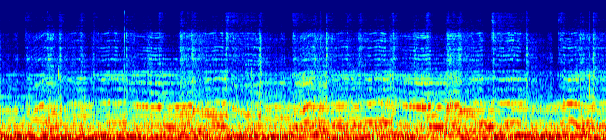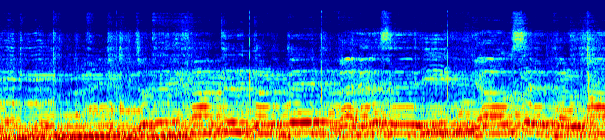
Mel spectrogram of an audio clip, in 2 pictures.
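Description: Hindi film song playing loudly for a dance, a singing voice over the backing track; about two thirds of the way in the bass and beat drop out, leaving the voice and melody.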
